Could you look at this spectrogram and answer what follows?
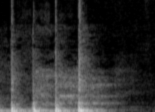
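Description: Police pound on an apartment door with four heavy, evenly spaced knocks, loud and close, and a short ring fades out after the last blow.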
